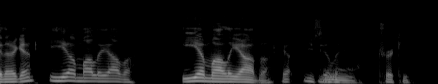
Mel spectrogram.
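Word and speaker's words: Iamaleava: Malyava.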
